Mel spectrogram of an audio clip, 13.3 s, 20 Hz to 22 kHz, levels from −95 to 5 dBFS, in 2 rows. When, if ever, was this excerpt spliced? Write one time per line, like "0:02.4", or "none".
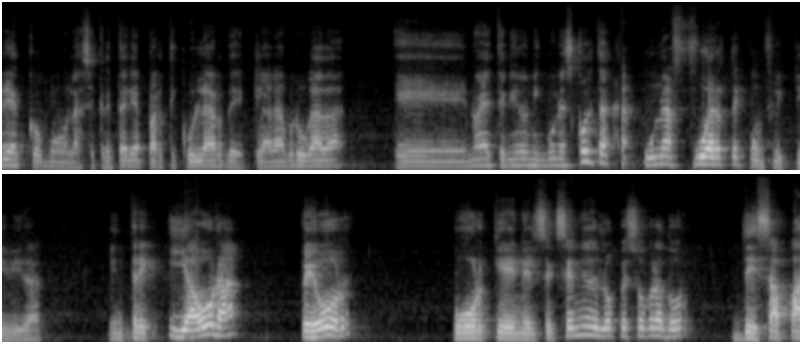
0:05.2

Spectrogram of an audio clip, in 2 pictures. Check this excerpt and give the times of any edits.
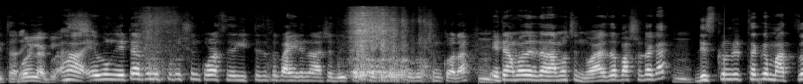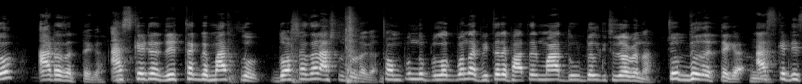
0:04.8
0:09.0
0:11.8
0:14.6

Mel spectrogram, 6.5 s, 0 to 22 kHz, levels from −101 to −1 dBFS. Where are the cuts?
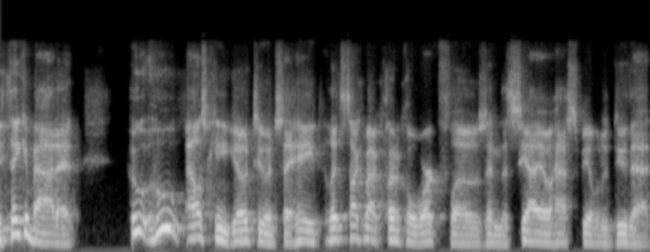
none

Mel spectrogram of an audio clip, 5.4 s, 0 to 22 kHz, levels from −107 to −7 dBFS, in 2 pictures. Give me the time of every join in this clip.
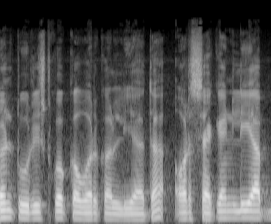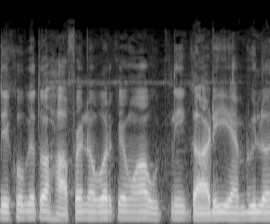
none

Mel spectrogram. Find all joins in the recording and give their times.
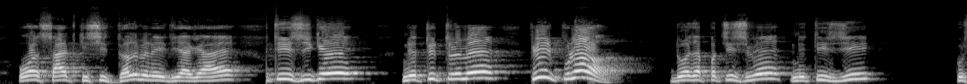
0:02.7

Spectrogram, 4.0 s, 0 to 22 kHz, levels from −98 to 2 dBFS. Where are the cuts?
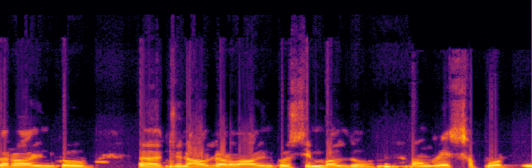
0:03.0

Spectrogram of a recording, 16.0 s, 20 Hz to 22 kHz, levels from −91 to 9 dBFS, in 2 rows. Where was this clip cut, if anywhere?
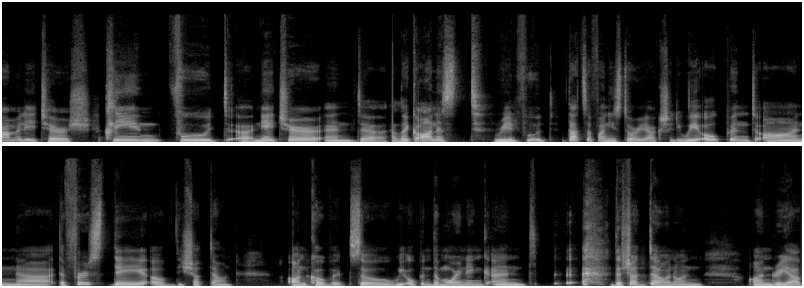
0:01.0
0:03.9
0:05.6

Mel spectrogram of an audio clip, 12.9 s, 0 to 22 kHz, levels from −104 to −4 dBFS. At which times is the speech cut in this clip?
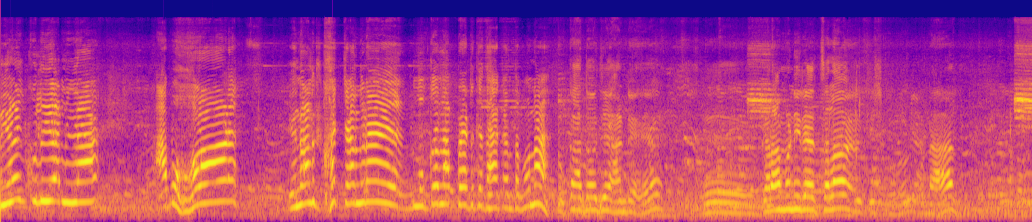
0:07.0

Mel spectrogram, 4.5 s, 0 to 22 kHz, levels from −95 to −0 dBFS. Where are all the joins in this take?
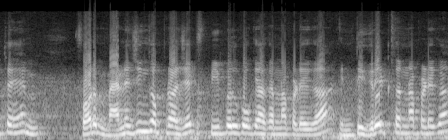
0:02.0

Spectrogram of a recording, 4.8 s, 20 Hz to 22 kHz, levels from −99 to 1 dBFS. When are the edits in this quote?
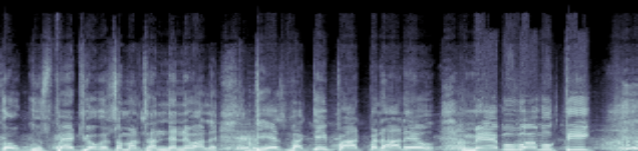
0:03.3

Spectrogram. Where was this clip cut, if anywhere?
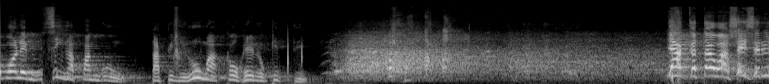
0:05.1

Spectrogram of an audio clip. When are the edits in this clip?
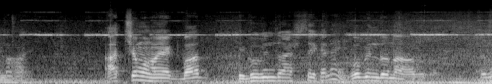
none

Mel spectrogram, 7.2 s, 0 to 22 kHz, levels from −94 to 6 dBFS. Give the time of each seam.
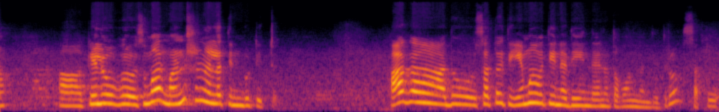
none

